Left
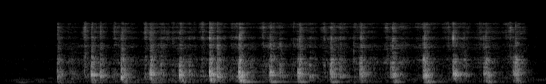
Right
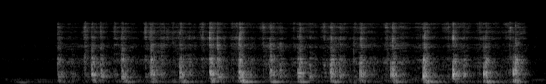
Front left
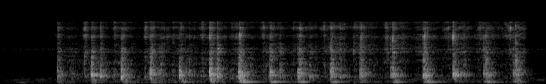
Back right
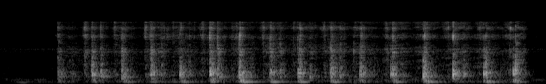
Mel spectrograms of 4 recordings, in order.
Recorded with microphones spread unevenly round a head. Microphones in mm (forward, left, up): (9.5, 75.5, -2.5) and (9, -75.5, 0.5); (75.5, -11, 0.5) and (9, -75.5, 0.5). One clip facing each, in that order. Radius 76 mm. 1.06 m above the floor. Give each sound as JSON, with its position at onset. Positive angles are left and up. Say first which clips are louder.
{"t": 0.6, "sound": "running footsteps", "louder": "left 3 dB, front left 4 dB", "azimuth_deg": 90, "distance_m": 1.9}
